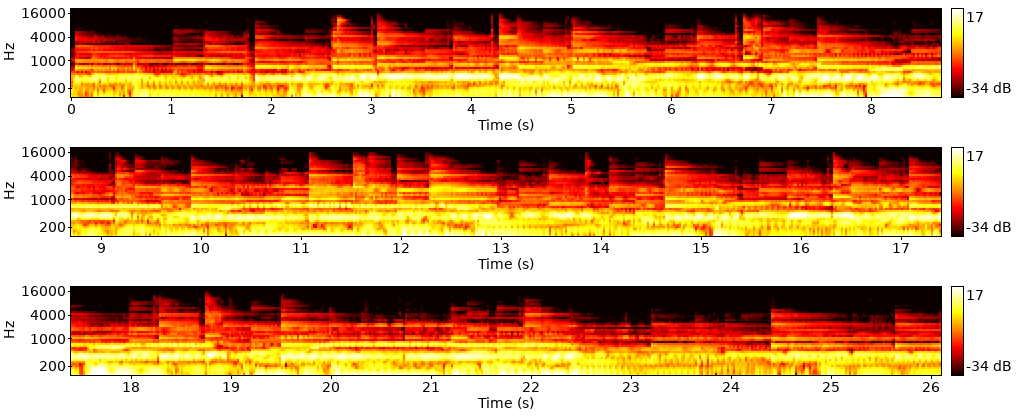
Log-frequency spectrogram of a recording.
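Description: Acoustic folk band playing an instrumental break: strummed acoustic guitar and plucked double bass carrying a steady bass line, under a gliding lead melody and a light, regular drum beat.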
